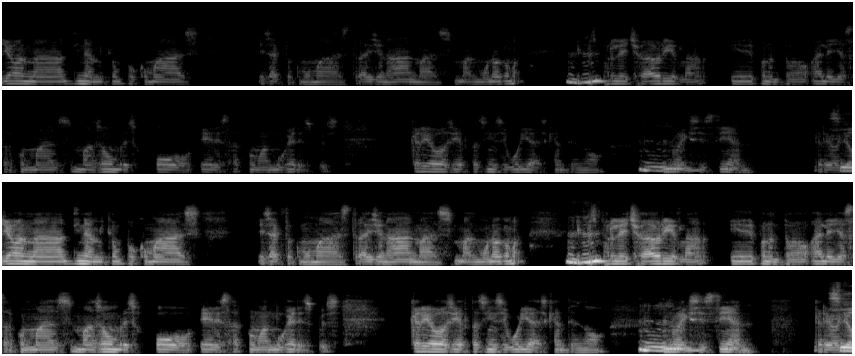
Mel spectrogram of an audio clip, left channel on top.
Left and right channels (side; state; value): left; quieter; 16.0 dB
